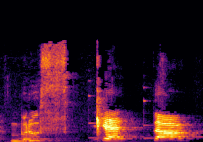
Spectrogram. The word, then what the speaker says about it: bruschetta: Bruschetta, CH for us, cha, sha, normal, right? Wrong, the correct pronunciation is bruschetta, bruschetta, because Italians do pronounce CH K, like a K.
